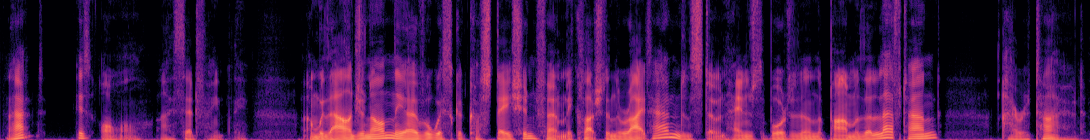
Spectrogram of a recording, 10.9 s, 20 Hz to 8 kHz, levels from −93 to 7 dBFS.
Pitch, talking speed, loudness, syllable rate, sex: 95 Hz, 165 wpm, -22 LUFS, 5.2 syllables/s, male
